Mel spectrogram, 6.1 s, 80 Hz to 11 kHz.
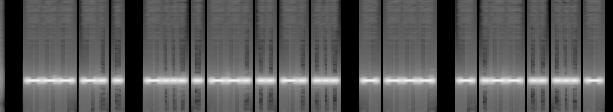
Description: Morse code, heard as a keyed tone, about 30 wpm, 1000 Hz. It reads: ONE BEGINS TO TWIST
